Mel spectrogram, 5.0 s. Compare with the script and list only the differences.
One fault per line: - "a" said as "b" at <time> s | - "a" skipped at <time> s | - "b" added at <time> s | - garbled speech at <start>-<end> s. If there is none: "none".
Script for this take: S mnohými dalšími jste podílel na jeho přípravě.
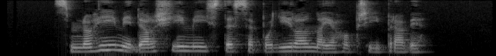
- "se" added at 2.4 s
